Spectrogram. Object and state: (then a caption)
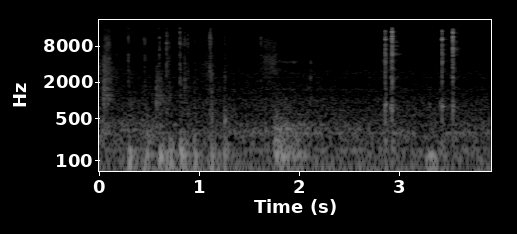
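Plastic laptop keyboard being typed on. Fingertips type steadily on the red-backlit plastic chiclet keys of a gaming laptop resting on a wooden desk. Quick, irregular clicks and soft low thumps fill the clip, with a few brighter, sharper key clicks near the end.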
